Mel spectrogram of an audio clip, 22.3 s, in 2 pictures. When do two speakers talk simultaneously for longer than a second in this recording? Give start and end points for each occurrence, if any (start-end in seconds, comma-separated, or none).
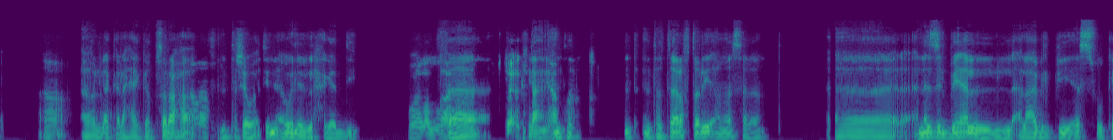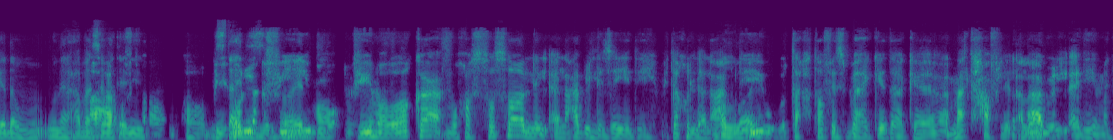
4.4-5.7, 13.3-14.5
